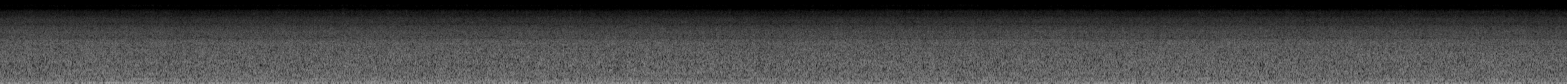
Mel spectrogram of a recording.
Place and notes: {"title": "Fontaine de la gare de Bourges", "date": "2010-09-17 12:13:00", "description": "Fontaine de la gare sncf de Bourges\ndesign : arbre métallique lumineux\nleau est aspirée dans un gouffre", "latitude": "47.09", "longitude": "2.39", "timezone": "Europe/Berlin"}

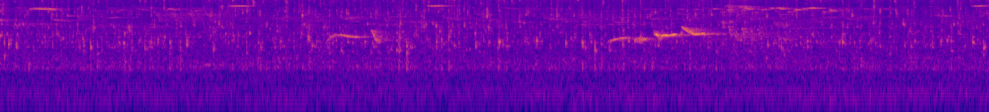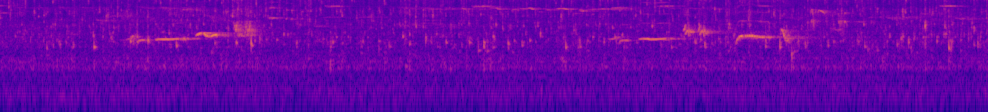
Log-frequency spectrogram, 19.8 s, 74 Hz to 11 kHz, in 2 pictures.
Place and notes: {"title": "Chilcompton, Radstock, Somerset, UK - Woodland birdsong", "date": "2016-05-02 11:41:00", "description": "Sound of small stream with woodland birds. Sony PCM-D50", "latitude": "51.25", "longitude": "-2.52", "altitude": "183", "timezone": "Europe/London"}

